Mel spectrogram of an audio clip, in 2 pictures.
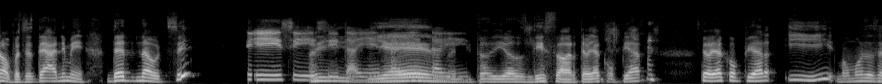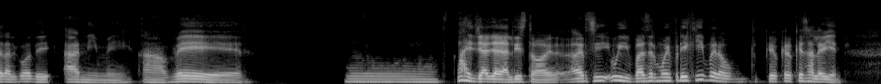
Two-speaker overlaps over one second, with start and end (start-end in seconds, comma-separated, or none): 3.1-4.7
